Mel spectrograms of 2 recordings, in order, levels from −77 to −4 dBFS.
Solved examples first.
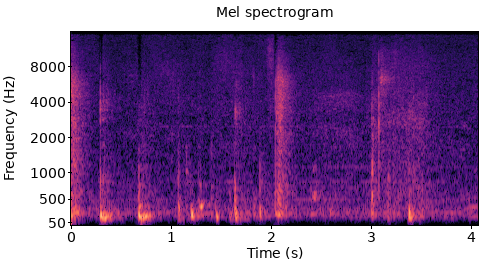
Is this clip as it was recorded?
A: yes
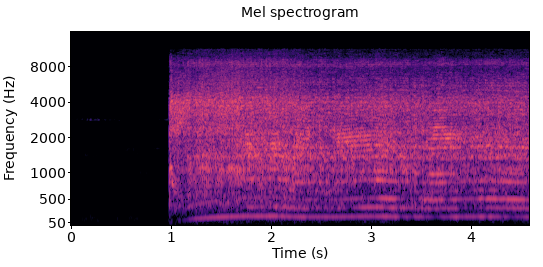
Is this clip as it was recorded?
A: yes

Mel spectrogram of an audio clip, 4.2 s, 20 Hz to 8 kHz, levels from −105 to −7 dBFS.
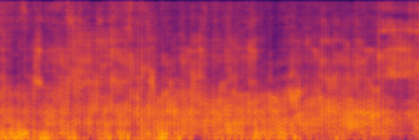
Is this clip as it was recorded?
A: no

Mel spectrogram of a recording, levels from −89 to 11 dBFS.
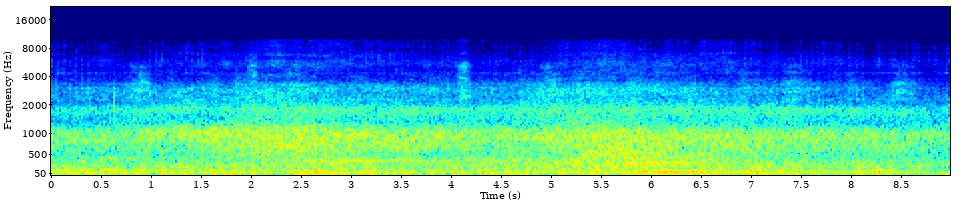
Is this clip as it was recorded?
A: yes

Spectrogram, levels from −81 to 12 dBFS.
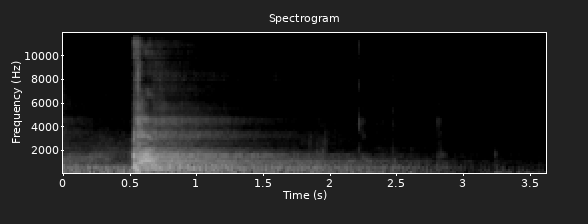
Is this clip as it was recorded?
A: no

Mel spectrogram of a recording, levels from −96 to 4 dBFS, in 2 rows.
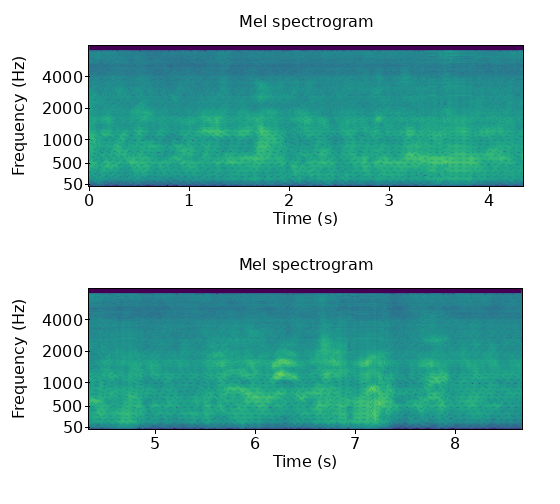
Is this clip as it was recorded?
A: no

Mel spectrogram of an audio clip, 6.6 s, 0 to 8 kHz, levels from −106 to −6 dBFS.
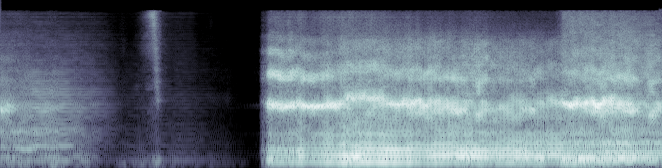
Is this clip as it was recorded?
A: no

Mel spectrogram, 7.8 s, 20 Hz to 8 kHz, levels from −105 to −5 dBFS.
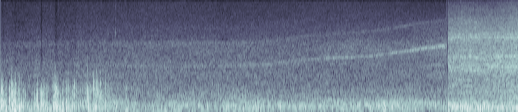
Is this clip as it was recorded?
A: yes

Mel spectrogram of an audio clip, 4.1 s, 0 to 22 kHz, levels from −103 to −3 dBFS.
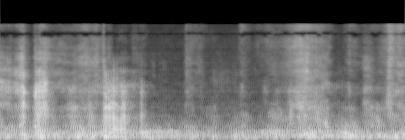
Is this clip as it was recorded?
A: no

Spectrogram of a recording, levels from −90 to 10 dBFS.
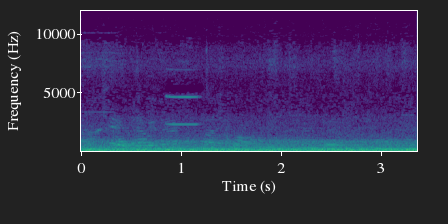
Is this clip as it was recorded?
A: yes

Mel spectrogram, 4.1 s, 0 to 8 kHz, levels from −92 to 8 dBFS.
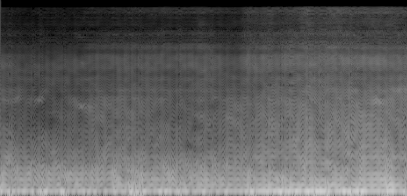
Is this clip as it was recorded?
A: no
